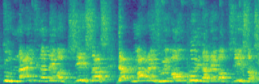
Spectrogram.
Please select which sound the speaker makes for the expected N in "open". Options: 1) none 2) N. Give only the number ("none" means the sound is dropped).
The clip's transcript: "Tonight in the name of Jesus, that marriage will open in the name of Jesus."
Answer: 1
